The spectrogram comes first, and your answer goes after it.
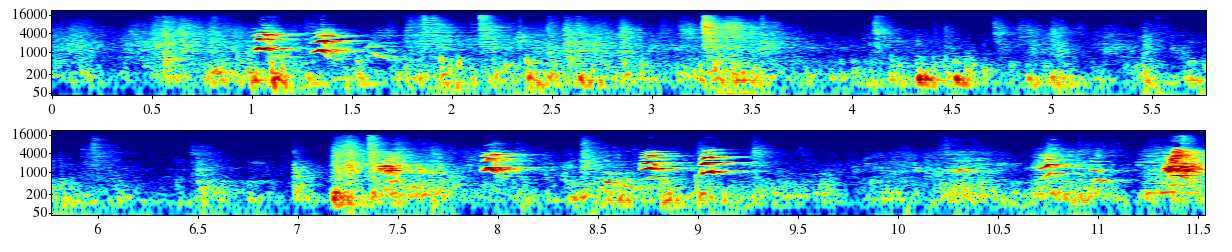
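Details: Playing Portuguese Water Dog puppies seven weeks old; repeated short high-pitched yips and squeaky whines in bursts, around one, eight to nine and eleven seconds, between rustling, scrabbling play sounds.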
